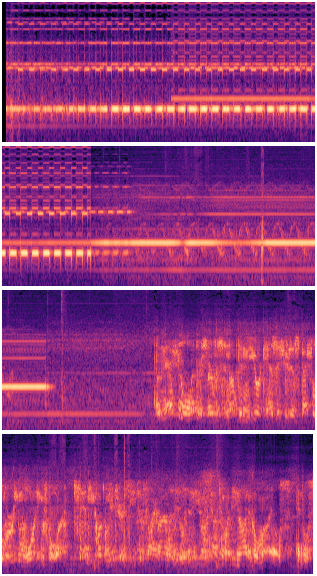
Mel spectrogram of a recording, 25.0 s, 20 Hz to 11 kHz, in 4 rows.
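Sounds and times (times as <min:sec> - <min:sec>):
buzzy pulsing beeps: 0:07.9 - 0:14.6
warbling alert tone: 0:08.0 - 0:13.6
steady higher tone: 0:08.0 - 0:24.0.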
